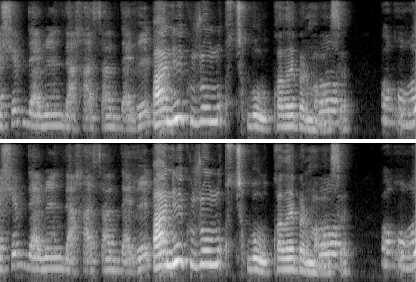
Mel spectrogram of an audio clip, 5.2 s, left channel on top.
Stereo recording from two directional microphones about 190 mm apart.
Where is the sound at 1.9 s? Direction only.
30° right (ahead or behind).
